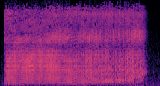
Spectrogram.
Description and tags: best long fart
explosion, fart, flatulation, flatulence, gas, poot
